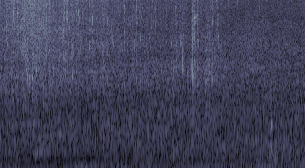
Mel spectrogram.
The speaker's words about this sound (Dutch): Nou, gooi ik eerst een laagje water in de bak. En dan komt de vangst.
